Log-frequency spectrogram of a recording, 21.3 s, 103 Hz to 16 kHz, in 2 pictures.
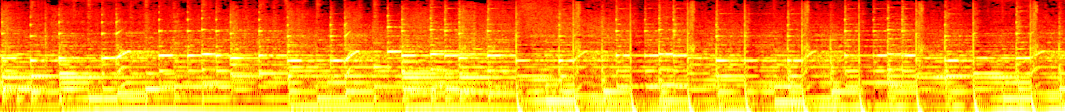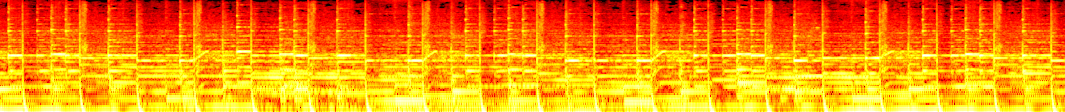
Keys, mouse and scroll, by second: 0.5 click, 3.0 click, 5.8-8.1 middle drag, 8.1 ctrl+r, 10.3 Tab, 10.7-11.6 scroll down 2, 12.9 click, 14.8-16.7 drag.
